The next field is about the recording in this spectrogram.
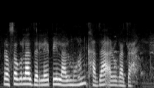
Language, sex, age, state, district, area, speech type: Assamese, female, 30-45, Assam, Dibrugarh, rural, spontaneous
